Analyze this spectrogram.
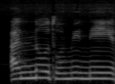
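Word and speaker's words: Anno Domini: 그리스도 이전 기원전 이고 ad 는 라틴어 인데 안노 도민이 라고 읽어요 그 뜻은 바로 우리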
